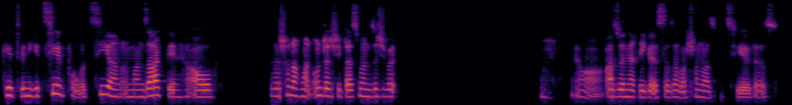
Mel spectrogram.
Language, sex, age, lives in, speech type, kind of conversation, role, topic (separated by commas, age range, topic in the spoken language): German, female, 25-29, United States, conversation, unstructured, none, Wie reagierst du, wenn dich jemand absichtlich provoziert?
